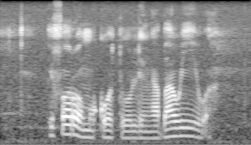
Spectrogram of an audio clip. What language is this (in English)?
South Ndebele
